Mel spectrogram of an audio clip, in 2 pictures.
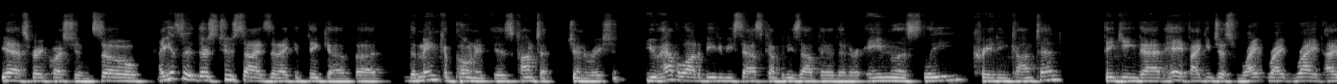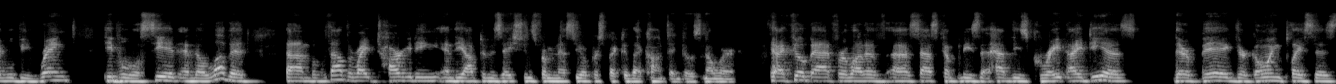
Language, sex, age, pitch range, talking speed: English, male, 30-49, 145-165 Hz, 220 wpm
